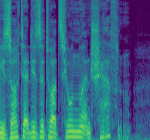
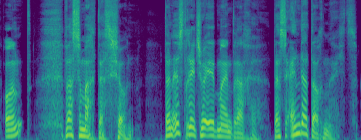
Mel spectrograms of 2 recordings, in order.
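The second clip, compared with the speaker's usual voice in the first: light, high dismissive voice; lightly voiced breezy girl; carefree young woman; 6 semitones higher than usual. A narrator's reading. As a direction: shrug it off brightly. Lucky shrugs off dragon news.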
